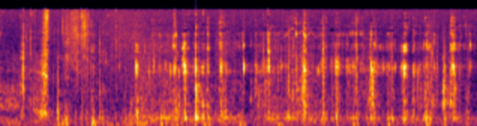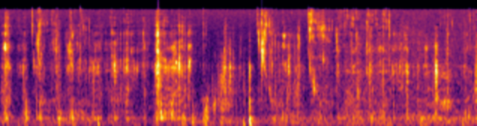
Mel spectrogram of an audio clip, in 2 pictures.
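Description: Close-miked chewing of a mouthful of cheese gimbap coated in creamy rosé tteokbokki sauce: many irregular wet, sticky mouth clicks and smacks.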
